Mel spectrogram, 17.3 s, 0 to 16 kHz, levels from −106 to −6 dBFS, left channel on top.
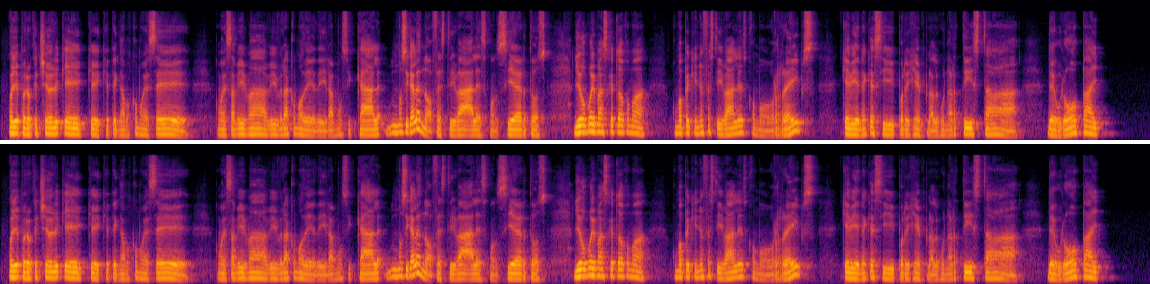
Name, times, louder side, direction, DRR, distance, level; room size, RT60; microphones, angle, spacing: voice 1, 0.1-2.8 3.2-9.7 10.1-12.2 12.6-16.5, left 1 dB, 10° left, 0.4 m, -29 dB
13.5 x 6.6 x 5.5 m
head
